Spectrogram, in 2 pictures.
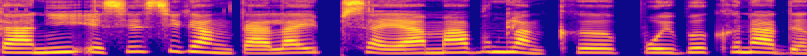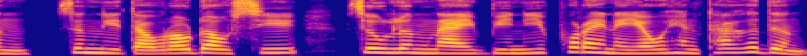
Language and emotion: Bodo, neutral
